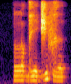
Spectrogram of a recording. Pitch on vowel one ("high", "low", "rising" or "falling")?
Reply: low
